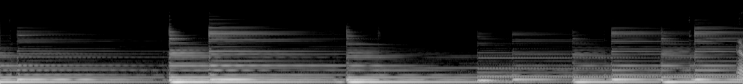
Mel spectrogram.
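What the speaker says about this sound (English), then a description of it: "We're tuning the 2nd string B down to sound like the A 5th string." Guitar second string plucked repeatedly while being tuned down from B to A and compared against the open fifth string, with ringing notes decaying between plucks and the pitch shifting gradually; close and alone.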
